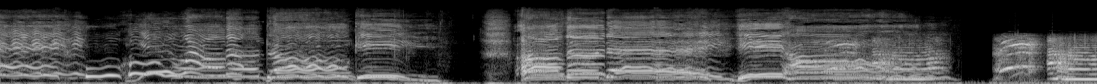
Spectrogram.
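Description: A vocal group sings a short, loud, harmonized sting introducing the radio segment Donkey of the Day, melodic phrases with wavering, sustained notes, breaking off briefly near the middle and closing with a short held chord.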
